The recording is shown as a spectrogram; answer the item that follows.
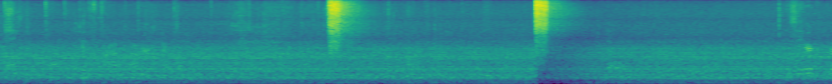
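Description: Haas CNC mill giving two short, sharp hisses of compressed air, about four seconds in and again under three seconds later, over a steady shop hum. After the second hiss the hum dips briefly and then comes back.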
